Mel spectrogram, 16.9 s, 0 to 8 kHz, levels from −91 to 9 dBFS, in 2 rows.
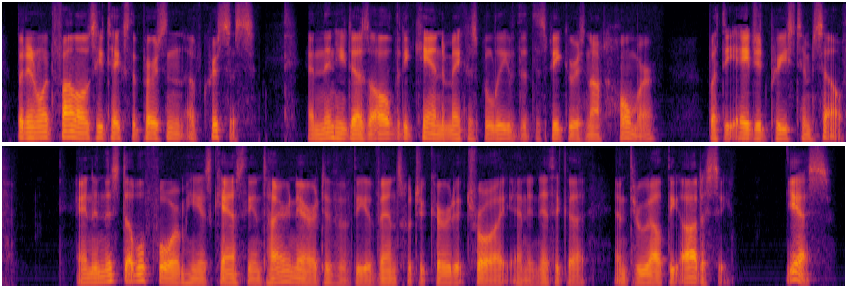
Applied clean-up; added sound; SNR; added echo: none; none; none; none.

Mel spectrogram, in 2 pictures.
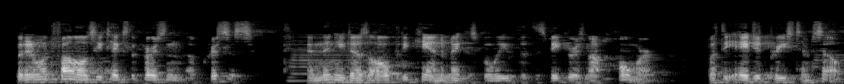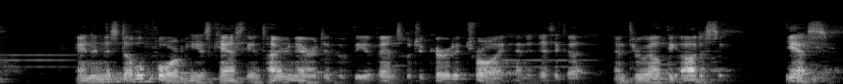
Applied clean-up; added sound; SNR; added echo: classical method WPE with log-MMSE.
